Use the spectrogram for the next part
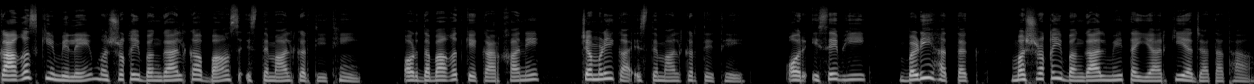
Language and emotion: Urdu, neutral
